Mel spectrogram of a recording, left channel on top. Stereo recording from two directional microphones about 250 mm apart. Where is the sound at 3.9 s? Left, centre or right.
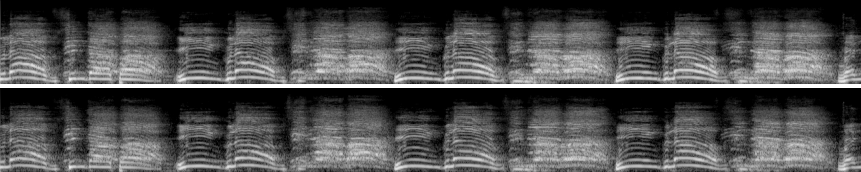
Left.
